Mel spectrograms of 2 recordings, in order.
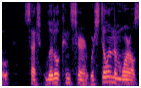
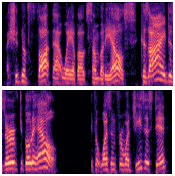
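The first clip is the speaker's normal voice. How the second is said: building to loud, higher self-reproach; impassioned acted confession; 5 semitones higher, 7 dB louder than usual. Livestreamer voicing a sinner confessing unworthiness before God, fervent and loud. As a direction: act out repentance, rising in pitch and force.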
